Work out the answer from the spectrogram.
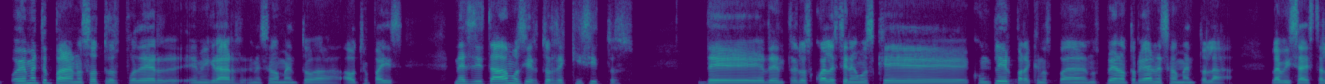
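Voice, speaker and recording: A man's voice: on the high side, clean tone, dry recording, clean studio sound. Chatty man hosting an interview. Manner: friendly, chatty questioning. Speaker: interview host. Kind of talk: casual interview.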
